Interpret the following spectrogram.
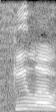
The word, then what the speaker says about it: phyllo: I noticed a lot of people say it as well, but philo is in fact the correct pronunciation.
